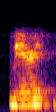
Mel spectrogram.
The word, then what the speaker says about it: Merritt: Our last name is spelled M-E-R-R-I-T-T, Merritt by Merritt.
